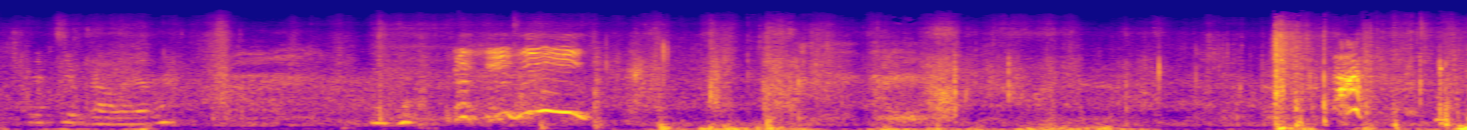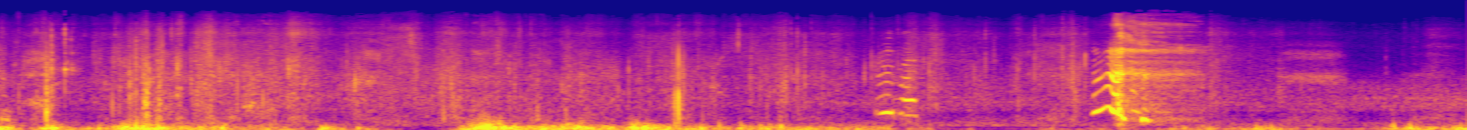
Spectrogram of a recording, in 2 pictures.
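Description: Footsteps and rustling through grass and garden plants as someone walks and runs, with bursts of low rumble on the microphone. A short, rising vocal exclamation about two seconds before the end.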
